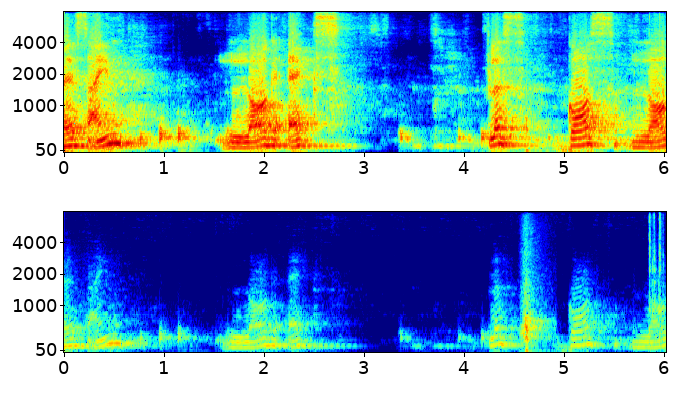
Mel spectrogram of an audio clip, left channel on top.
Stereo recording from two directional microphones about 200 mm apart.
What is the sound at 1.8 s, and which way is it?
Speech, 20° left (ahead or behind).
